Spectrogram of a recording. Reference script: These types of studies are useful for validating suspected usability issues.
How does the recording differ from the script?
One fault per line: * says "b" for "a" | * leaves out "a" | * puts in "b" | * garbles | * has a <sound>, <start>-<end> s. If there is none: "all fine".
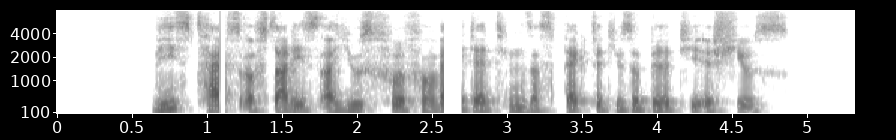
* has a dropout, 1.1-1.1 s
* has a dropout, 2.6-2.7 s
